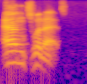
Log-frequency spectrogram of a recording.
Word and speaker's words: Antoinette: Sorry, Olga, it's Antoinette. Three syllables, see? Antoinette.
